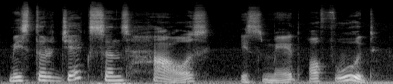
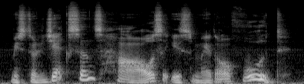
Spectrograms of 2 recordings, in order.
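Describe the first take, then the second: First: The sentence is read at a slow pace. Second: The sentence is read at a fast pace.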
